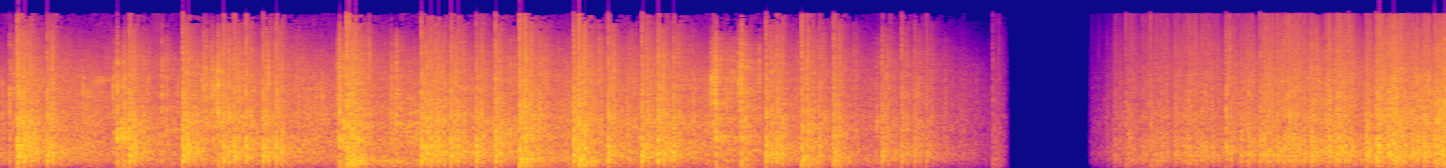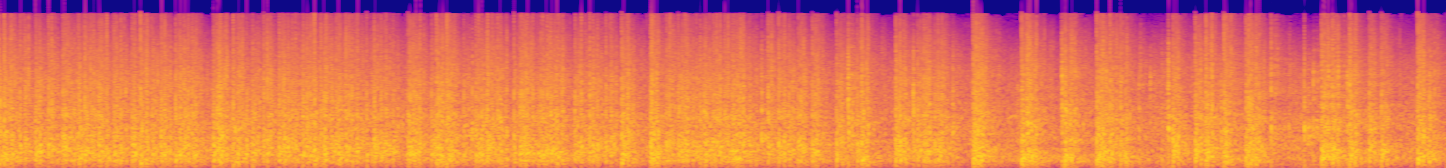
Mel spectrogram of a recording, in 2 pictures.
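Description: Fireworks display: many aerial shells bursting in rapid, overlapping bangs with crackle. It fades out and drops to silence for about a second, about a third of the way in, then comes back as a dense, unbroken barrage of bangs and crackling.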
